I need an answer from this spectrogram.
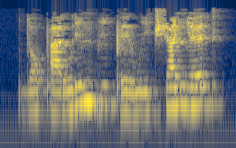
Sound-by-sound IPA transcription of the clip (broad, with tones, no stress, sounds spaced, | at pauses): d ɔ˩ pʼ a˩ ɾ u˩˧ ɾ i˧˥ m b i˧ pʼ e˩ w i˩ d ʃ a˧˥ ɲ ɛ˧˥ d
